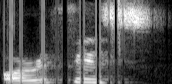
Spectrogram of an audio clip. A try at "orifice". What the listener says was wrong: L is not there. From where L is coming?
